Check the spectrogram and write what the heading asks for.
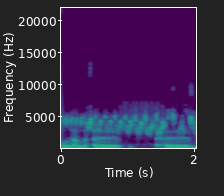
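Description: A woman's voice drawing out long, level-pitched hesitation sounds between words, with faint high chirping behind it.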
